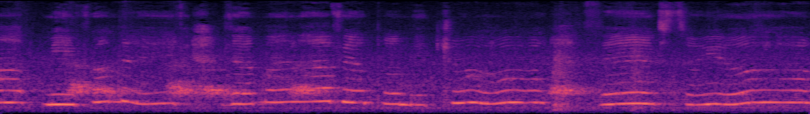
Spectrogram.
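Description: A young girl singing a slow melody alone, without accompaniment, holding each note and pausing briefly between phrases.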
